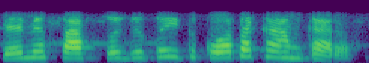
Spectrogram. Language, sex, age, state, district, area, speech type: Kashmiri, female, 45-60, Jammu and Kashmir, Anantnag, rural, conversation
